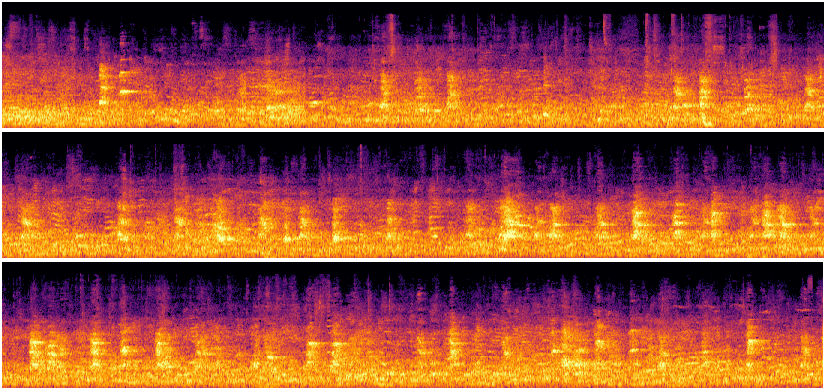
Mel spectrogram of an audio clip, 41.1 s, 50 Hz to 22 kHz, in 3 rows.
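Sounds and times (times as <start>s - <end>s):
crowd chatter: 0.0s - 41.0s
dogs barking: 21.5s - 27.1s, 27.9s - 30.9s, 34.3s - 41.0s.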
